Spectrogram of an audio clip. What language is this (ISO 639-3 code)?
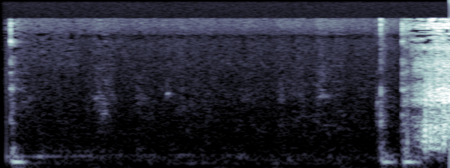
tam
